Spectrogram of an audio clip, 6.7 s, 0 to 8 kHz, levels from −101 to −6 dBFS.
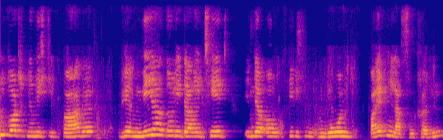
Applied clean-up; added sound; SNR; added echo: neural mask model DeepFilterNet 3.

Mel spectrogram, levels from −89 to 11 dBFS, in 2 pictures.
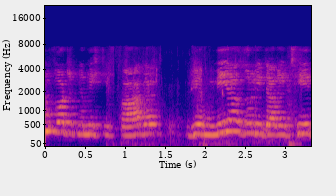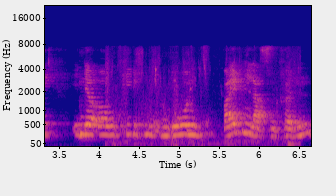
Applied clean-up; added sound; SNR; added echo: neural separator model SepFormer DNS4.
